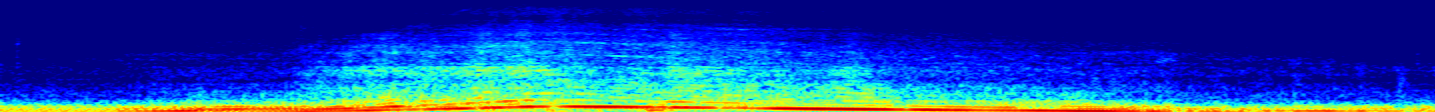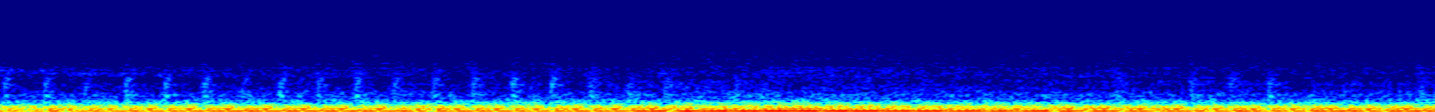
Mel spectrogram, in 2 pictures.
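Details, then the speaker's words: Nissan Juke being converted from MAF to speed density, after hard revving to build positive manifold pressure: revs swing up and drop, then a ragged, stumbling idle; owner suspects an intake tube blew off, unconfirmed. "I'm wondering if I blew the tube off cuz it's running like now all right let's uh pause that I'm going to look at that and I'm also going to check the tube under the hood cuz now it's running really really off"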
